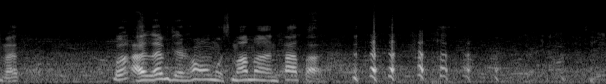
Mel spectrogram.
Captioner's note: laughs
